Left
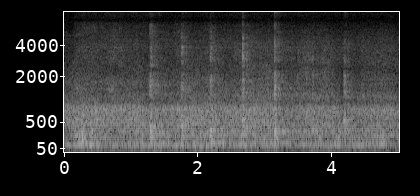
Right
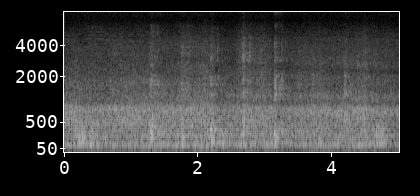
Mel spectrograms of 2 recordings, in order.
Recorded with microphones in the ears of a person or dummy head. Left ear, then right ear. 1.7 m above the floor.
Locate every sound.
0.1 s running footsteps: 70° left (ahead or behind), 5 m; by 5.0 s 40° left (ahead or behind), 7 m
